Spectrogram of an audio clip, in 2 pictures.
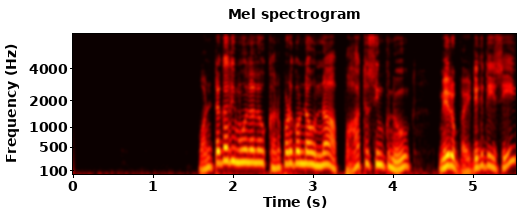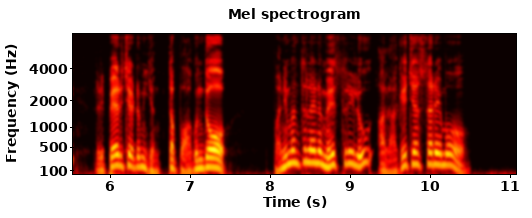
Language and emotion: Telugu, surprised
